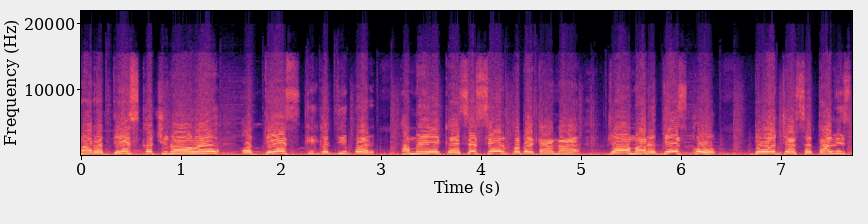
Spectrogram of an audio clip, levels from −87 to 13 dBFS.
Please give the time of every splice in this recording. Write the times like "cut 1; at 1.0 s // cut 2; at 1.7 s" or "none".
none

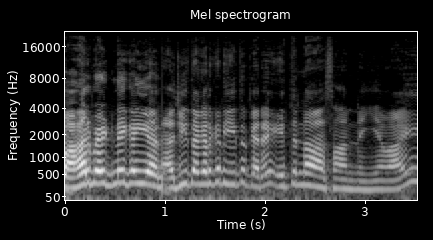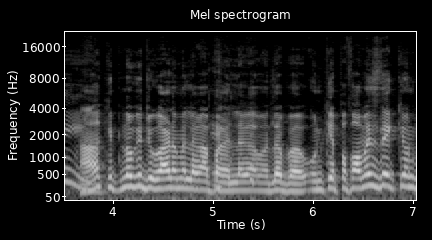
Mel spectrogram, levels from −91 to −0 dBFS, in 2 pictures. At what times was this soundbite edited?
cut 1; at 1.0 s

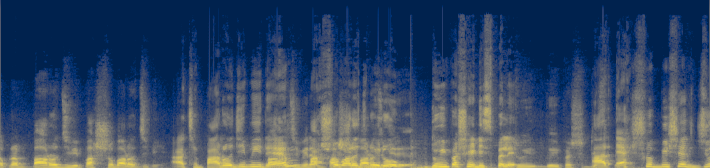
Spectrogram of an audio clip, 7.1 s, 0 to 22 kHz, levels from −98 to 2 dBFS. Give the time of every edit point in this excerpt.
cut 1; at 4.1 s

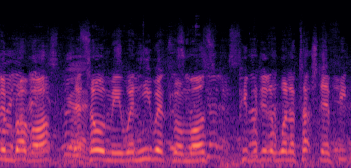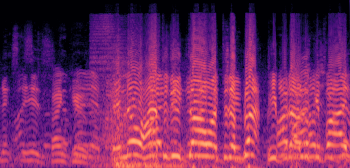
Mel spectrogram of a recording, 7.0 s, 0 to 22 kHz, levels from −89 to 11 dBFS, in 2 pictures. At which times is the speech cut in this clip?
cut 1; at 4.5 s

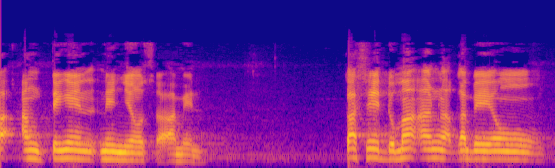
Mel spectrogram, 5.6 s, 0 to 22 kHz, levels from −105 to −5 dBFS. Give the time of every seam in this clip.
none

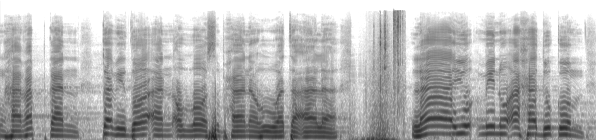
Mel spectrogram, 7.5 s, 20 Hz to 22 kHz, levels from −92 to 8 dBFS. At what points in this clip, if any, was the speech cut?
cut 1; at 4.6 s

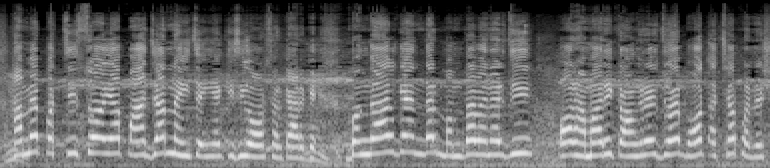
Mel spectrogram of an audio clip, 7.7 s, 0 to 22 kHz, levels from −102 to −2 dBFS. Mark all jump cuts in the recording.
none

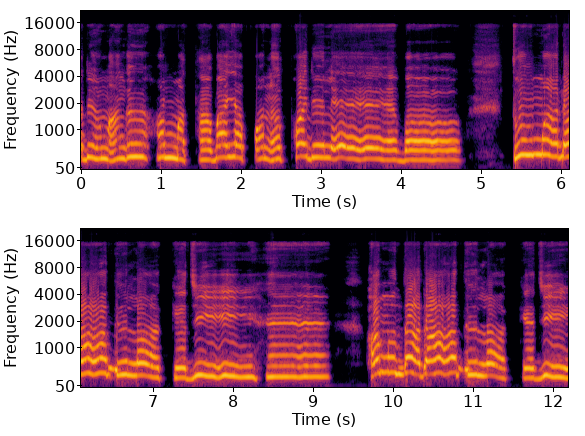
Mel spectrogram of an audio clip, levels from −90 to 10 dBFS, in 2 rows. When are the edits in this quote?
none

